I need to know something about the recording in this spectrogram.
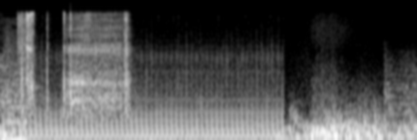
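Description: Background rock music breaks off and an editing transition effect follows: a few sharp clicks with a hiss, then a steady buzzing tone that cuts off sharply about three seconds in, leaving a soft hiss.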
